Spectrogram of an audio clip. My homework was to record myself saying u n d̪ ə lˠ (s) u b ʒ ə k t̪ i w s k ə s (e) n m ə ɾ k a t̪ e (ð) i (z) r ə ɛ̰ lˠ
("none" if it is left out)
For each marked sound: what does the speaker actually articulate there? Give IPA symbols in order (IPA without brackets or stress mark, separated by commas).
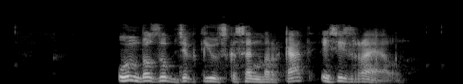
z, a, z, z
